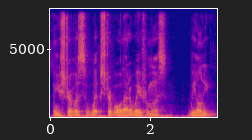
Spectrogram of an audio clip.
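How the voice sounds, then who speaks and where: A man's voice: on the low side, fairly even intonation, a little fast, mellow. A man hosting a podcast interview, talking in reflective, encouraging street slang. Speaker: podcast host.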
